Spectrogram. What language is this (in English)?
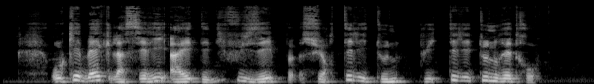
French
